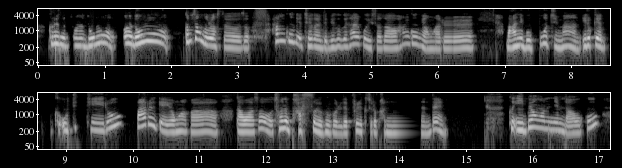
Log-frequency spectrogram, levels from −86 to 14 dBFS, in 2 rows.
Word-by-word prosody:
그래서 295 -2 +4
저는 245 -2 -1
너무 280 +3 +3 0.2
예 300 - +8
너무 345 +2 +5 0.2
깜짝 385 +4 +3
놀랐어요. 230 - +3
그래서 190 0 -3 0.3
한국에 370 -8 -1
제가 235 -3 -1
이제 195 -1 -3
미국에 220 +3 -4
살고 275 -2 -2
있어서 195 -1 -3
한국 290 +3 -5
영화를 185 +1 -3 0.5
많이 225 +4 +4
못 205 -2 0
보지만 225 -8 -3
이렇게 255 0 +5 0.3
그 195 - -7
OTT로 260 - -3 0.2
빠르게 330 - +2
영화가 200 -1 -2 0.3
나와서 200 +2 +2
저는 275 +4 +3
봤어요 210 -1 -1
그거를 180 -3 -3
넷플릭스로 185 +1 -3
봤는데 180 +4 -6 0.9
그 270 - 0
이병헌 270 +3 +1
님 240 -2 -2
나오고 195 - -2
225 Hz, 300 characters per minute, -20 LUFS, 195-280 Hz, 0.9 s, 예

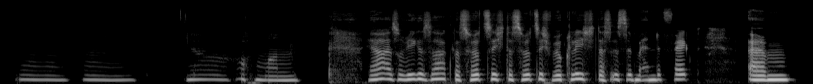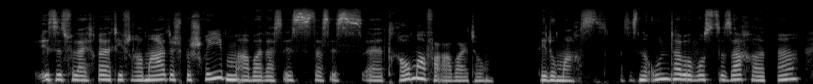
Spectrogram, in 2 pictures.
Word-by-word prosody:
Mhm, 210 -2 -12
mhm. 205 -1 -12 0.5
Ja. 220 -1 -10
Ach 235 -3 -12
Mann. 195 -2 -6 0.7
Ja, 235 +4 +1
also, 230 -3 -1
wie 230 - +3
gesagt, 245 0 0
das 200 -2 -1
hört 225 +1 +2
sich 235 -1 0
das 220 -2 +1
hört 225 0 +1
sich 230 -4 -2
wirklich 235 +2 +1
das 210 -4 -3
ist 225 -1 -2
im 220 -2 0
Endeffekt, 215 +3 -2 0.5
ähm 215 +1 +6 0.6
ist 220 +3 -1
es 225 -1 +1
vielleicht 200 -1 -1
relativ 215 0 +1
dramatisch 205 +3 +1
beschrieben, 240 +1 +3
aber 195 -1 -1
das 190 +3 -4
ist 200 0 +3
das 190 0 -1
ist, 200 -1 +1
äh, 185 -3 -4
Traumaverarbeitung, 175 - -1 0.5
die 195 - +2
du 195 - +2
machst. 160 -12 -4
Das 180 +1 -17
ist 185 +3 -6
'ne 205 - +4
unterbewusste 220 -2 +1
Sache, 210 -2 -1
ne? 230 +5 0
215 Hz, 160 wpm, -27 LUFS, 200-225 Hz, 0.7 s, ähm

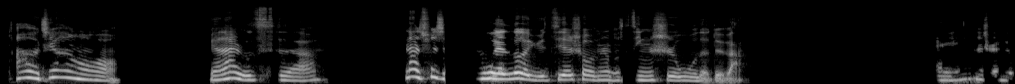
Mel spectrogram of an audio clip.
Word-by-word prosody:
哦， 290 0 +3
这 295 +6 -3
样 330 - 0
哦。 210 -7 -1 0.9
原 205 +1 -2
来 265 +3 +4
如 210 -4 +3
此 205 -1 -6
啊。 180 +4 -7 0.8
那 335 +1 +3
确 335 +5 +1
实 270 -5 +1 0.4
会 255 -2 +9
乐 260 -1 +6
于 190 -3 -1
接 215 +3 +1
受 225 -2 -2
那 200 +1 -3
种 180 -1 -6
新 200 -1 -4
事 195 -1 -2
物 180 -1 -3
的， - - -5
对 - - -5
吧？ - - -9 1.9
哎， 195 - -9 0.3
那 235 - -6
真 205 -2 -10
的。 175 - -13
215 Hz, 170 characters per minute, -23 LUFS, 195-260 Hz, 1.9 s, 会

